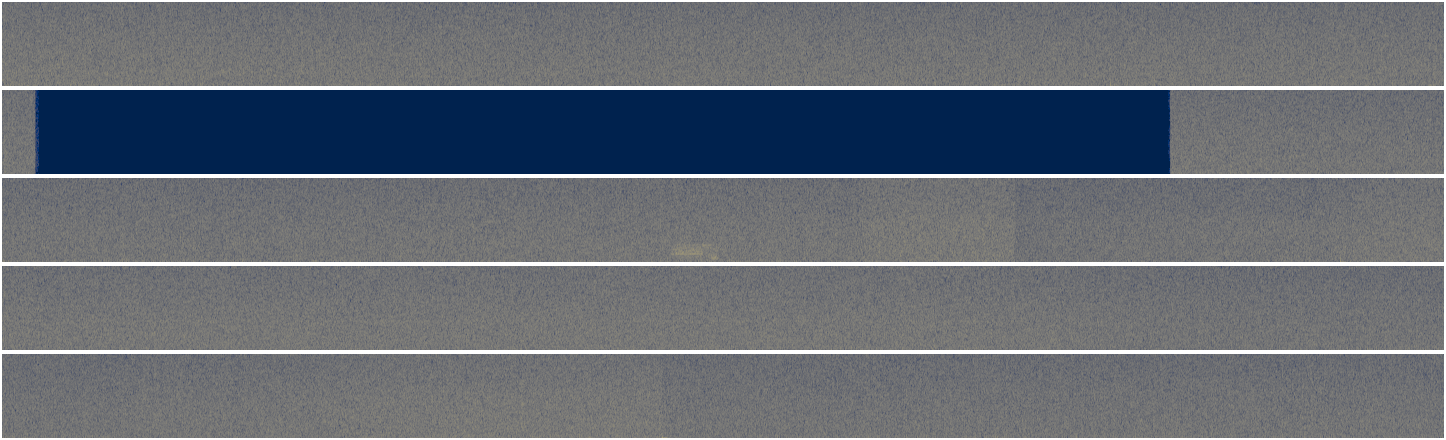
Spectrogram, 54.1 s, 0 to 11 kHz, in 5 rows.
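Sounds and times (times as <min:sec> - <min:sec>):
radio static hiss: 0:20.4 - 0:34.8
short faint tone: 0:26.6 - 0:27.2.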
